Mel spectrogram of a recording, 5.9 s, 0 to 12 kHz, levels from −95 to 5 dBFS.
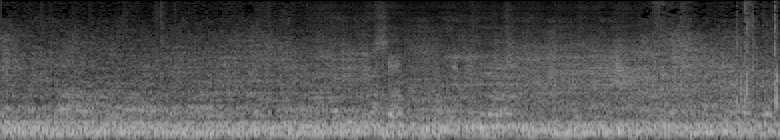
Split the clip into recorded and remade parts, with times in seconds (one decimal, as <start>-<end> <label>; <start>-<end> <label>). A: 0.0-2.3 recorded; 2.3-4.8 remade; 4.8-5.9 recorded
